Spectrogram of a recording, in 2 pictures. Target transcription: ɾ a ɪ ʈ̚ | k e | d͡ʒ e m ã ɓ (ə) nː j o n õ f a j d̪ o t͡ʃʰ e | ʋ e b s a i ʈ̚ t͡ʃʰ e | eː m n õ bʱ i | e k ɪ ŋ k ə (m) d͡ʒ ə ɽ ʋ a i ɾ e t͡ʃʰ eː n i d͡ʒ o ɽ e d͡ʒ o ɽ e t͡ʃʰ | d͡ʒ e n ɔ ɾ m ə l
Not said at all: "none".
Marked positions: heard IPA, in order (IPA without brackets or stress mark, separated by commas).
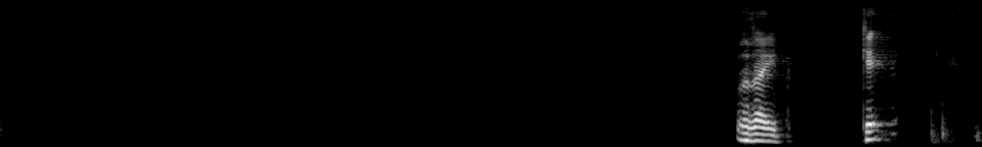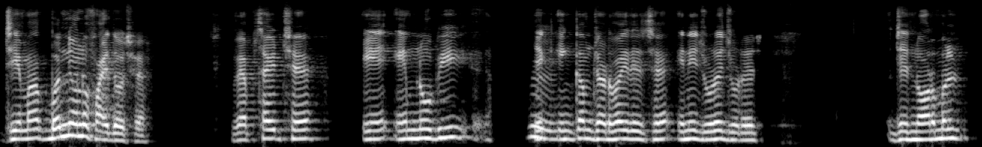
ə, m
